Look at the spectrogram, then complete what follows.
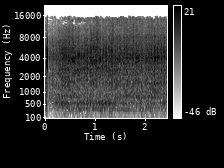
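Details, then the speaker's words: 2011 BMW X3 F25 30d diesel, 168,749 km, idling, recorder held at the engine: dense metallic chatter, periodic noise louder toward the rear of the engine; stretched timing chain suspected, later confirmed faulty. "아 현재 이 촬영에 경우에는 제가 생각하기에는 소비 타임이 체인이 늘어진 걸로 판단이 들어요 타이밍 체인 소음이 라고 생각이 들고요"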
